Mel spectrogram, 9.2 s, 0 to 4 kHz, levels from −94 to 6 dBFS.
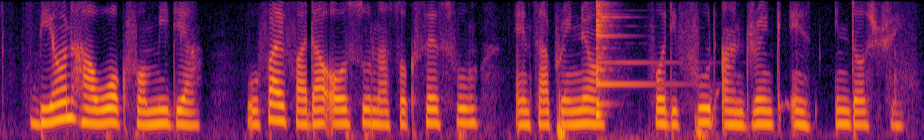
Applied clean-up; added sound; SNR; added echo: none; Dishes, pots, and pans; 8 dB; none.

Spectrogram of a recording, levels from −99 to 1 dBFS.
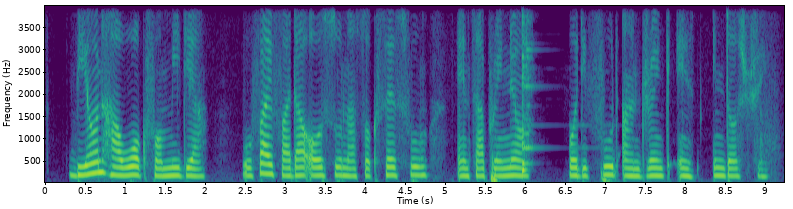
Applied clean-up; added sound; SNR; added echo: neural mask model RNNoise.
